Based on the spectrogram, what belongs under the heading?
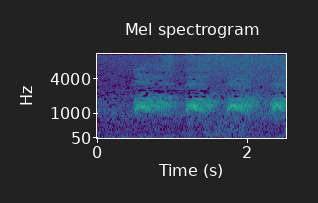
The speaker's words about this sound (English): Do you hear that? That's saying a lot more than what could ever say. The crow, doing what it's doing.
